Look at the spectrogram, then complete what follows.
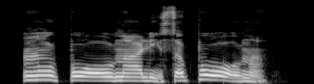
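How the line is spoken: Deep bass dragon voice. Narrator (Russian): сказал дракон басом

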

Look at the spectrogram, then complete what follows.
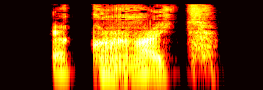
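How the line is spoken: Crisp clipped enunciation. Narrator (Russian): отчеканило Солнышко

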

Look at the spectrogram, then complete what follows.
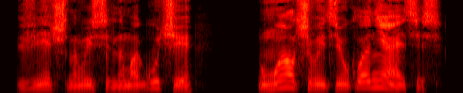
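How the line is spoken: Disappointed grumbling. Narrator (Russian): проворчала Райна, не в силах скрыть разочарование

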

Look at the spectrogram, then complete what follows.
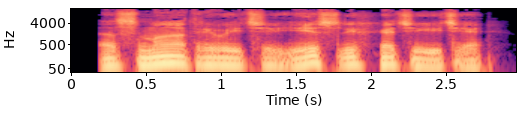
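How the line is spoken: Weary. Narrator (Russian): устало кивнул Мальверер

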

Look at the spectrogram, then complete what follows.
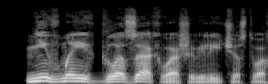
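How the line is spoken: Cold. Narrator (Russian): холодно Д'Артаньян

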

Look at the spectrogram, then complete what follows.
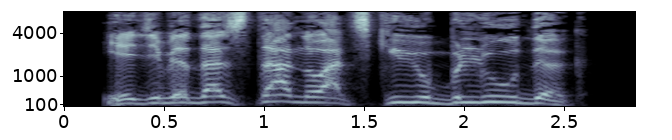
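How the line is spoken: Yelling. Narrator (Russian): вопил он

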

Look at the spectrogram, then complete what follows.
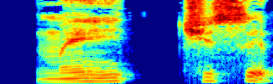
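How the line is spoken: Muttering. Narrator (Russian): пробормотал Лэнгдон

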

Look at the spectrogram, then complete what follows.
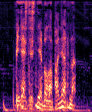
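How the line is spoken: Hissing. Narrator (Russian): прошипел

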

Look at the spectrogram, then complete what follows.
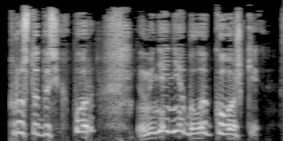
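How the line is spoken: Tearful. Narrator (Russian): сквозь слезы сказала она

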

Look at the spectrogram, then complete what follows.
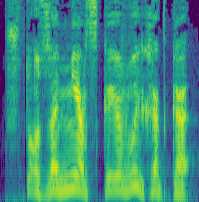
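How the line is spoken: Irritated shout. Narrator (Russian): раздраженно выкрикнул Билл

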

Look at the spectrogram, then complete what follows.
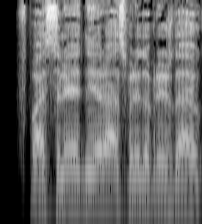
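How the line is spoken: Shout. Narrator (Russian): крикнул Воллер

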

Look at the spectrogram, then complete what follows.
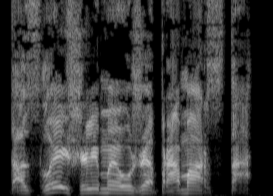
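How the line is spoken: Angry grumble. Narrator (Russian): сердито проворчал Хагрид

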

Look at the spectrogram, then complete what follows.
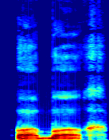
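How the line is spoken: Anxious groan. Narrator (Russian): простонал Левий, понимая, что он опаздывает

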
